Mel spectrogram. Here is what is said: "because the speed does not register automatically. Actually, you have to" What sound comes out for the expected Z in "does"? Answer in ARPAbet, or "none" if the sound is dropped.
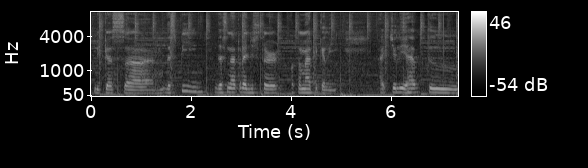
S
